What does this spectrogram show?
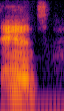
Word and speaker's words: EINDS: Uh, It says there's a pandemic called the EINDS, environmentally induced nucleotide degenerative degeneration syndrome, pronounced ENDS.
